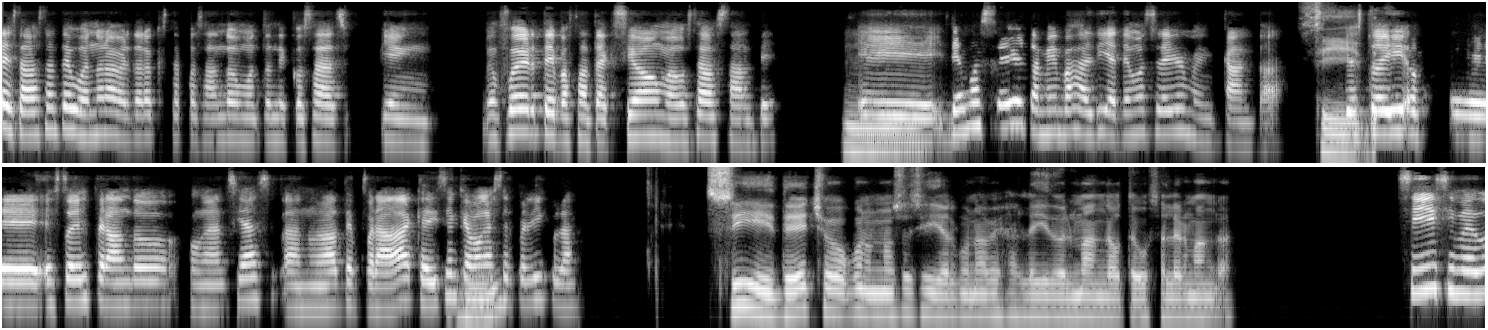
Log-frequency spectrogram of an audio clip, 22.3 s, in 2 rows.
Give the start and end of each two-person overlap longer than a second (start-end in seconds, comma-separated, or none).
none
